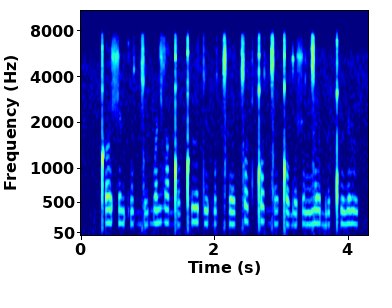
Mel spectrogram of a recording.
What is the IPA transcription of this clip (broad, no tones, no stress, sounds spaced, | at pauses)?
ǃʼ ə ʃ ə ɳ kʷʼ e ɡ͡ǀ y b ʌ ɳ z ʌ ɡ͡ǃ o ǃʰ ɨ t y h u ǀʰ e ǀ o t ǃ o ɡ͡ǀ ɘ ǃ o d̪ o ʃ o ŋ͡ǀ e b u ǃʰ y ɳ ɨ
